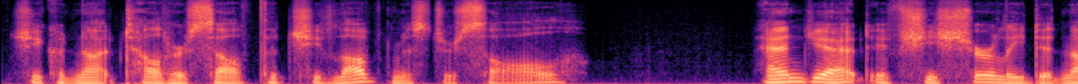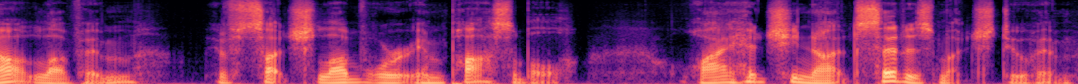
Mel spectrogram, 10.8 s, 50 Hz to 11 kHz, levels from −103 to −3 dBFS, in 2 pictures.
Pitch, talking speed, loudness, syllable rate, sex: 110 Hz, 170 wpm, -20 LUFS, 4.7 syllables/s, male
